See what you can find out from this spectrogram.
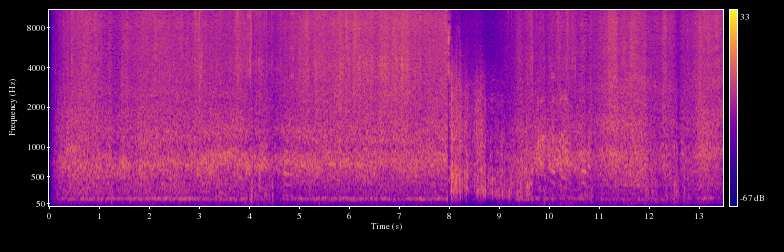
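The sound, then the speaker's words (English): The howl of an approaching tornado in Joplin, Missouri, recorded by a storm chaser as it reached the town: a loud, unbroken roar of wind that rushes steadily for the whole recording, buffeting the microphone, with a brief gusty lurch partway through and no voices. “I think even a child who has never heard this sound would get prickly hairs on the back of a neck, as the storm chaser recording of a howl in Joplin, Missouri, just as the twister that killed hundreds came to town.”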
